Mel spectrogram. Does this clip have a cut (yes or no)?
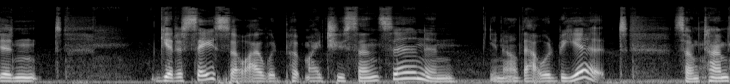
no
